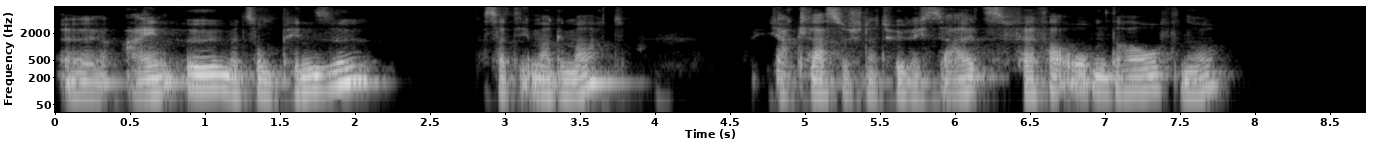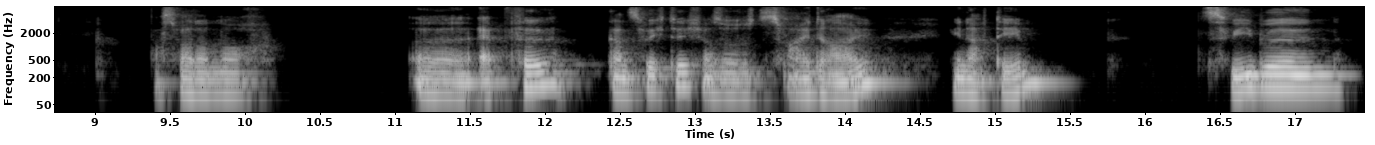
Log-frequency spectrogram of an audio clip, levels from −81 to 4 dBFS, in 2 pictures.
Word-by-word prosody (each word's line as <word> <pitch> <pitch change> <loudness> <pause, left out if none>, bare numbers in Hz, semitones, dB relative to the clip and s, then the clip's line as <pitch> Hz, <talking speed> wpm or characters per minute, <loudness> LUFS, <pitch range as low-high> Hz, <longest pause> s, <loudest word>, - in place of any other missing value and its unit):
äh, 80 -2 -2
einölen 115 +6 +4
mit - - +1
so 90 - -1
'nem 80 -1 -4
Pinsel. 130 - +3 0.6
Das - - -7
hat - - -4
die - - -5
immer 90 -2 0
gemacht. 155 - -1 0.9
Ja, - - -4
klassisch - - -2
natürlich. 80 -2 -5
Salz, 95 +5 -2
Pfeffer - - -1
obendrauf, 105 +3 0
ne? 105 +10 -3 1.6
Was - - -8
war 95 - +1
dann 85 -1 -1
noch? 85 -1 -4 1.0
Äh, 85 -3 0
Äpfel, 125 - +1
ganz 100 -2 -1
wichtig, 115 +4 0
also, 85 -1 -1
so 85 - -5
2, 85 +2 -2
3, 95 - +1 0.5
je 100 - 0
nachdem. 145 - -2 0.8
Zwiebeln 115 +1 +4
100 Hz, 115 wpm, -22 LUFS, 85-120 Hz, 1.6 s, einölen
